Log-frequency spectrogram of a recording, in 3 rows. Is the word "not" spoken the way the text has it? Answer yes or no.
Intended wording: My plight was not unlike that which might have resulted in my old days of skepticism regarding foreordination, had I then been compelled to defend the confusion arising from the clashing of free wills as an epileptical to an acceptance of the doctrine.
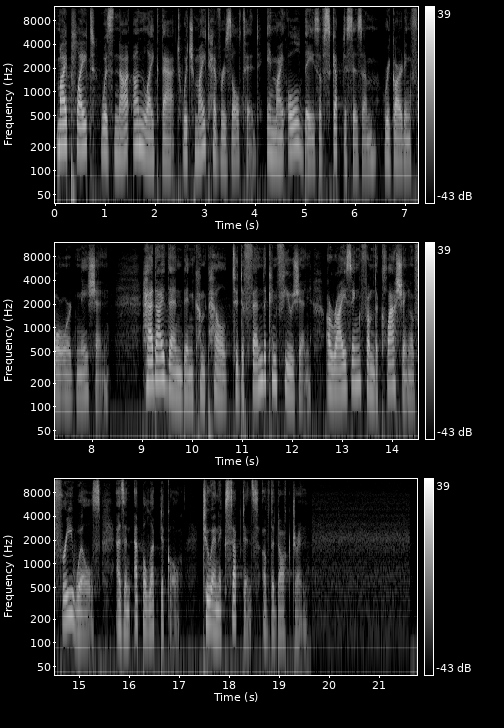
yes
